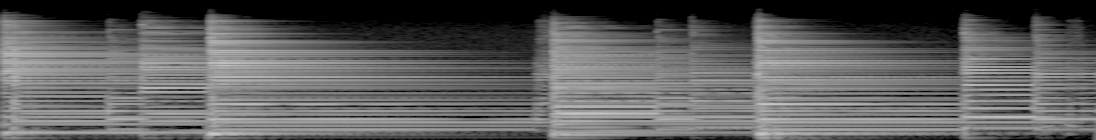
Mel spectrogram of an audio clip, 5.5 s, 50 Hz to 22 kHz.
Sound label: B 175bpm pluck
